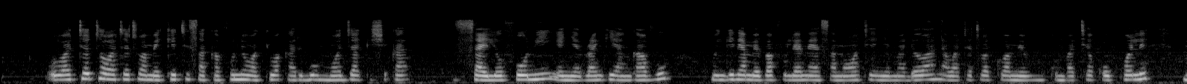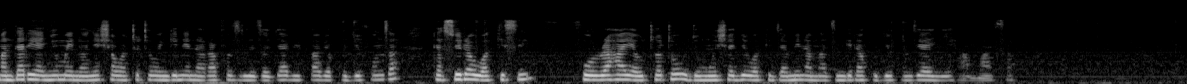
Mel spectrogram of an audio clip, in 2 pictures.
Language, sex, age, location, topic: Swahili, female, 25-35, Nairobi, education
